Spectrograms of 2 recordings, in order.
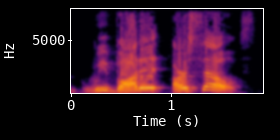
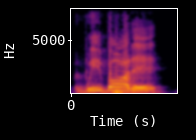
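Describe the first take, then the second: First: "ourselves" leaned on, slow and a bit louder; slow the line and lean on "ourselves"; stress on ourselves. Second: Said in the usual way. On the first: Shown as a demonstration. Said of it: "Ourselves is emphasizing the antecedent we". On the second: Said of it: "If you take out ourselves".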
